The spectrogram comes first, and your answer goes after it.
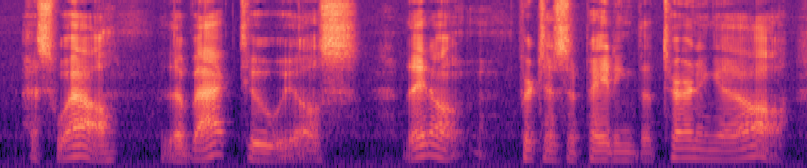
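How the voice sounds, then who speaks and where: A man talks at a fairly slow pace with big swings in loudness over noticeable background noise. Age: 80s+. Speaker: retired mechanic and amateur car inventor. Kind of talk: explanatory monologue.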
